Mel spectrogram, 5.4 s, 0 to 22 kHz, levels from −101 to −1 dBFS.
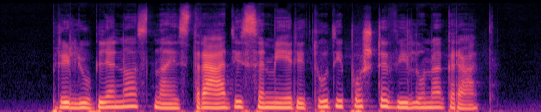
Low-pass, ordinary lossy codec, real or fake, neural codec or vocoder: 19.8 kHz; none; fake; codec, 44.1 kHz, 7.8 kbps, Pupu-Codec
